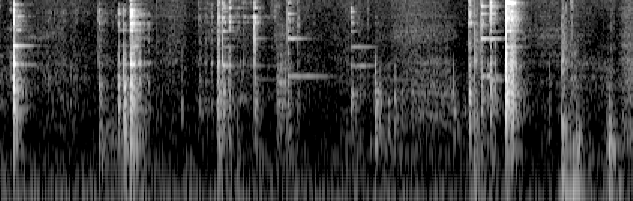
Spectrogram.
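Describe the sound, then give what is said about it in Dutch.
Teacups and spoons clink irregularly as tea is poured in a servants' room, a series of bright, ringing china-and-metal taps with short pauses between, some louder clusters near the end, and no voices. “Daar een druppel thee voor een vrouwentong hetzelfde is als een druppel olie voor een piepende deur, wandelde ik zo terloops de bediendenkamer binnen, op het ogenblik dat de thee juist ingeschonken werd.”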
